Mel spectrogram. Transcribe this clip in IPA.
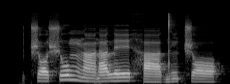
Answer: t͡ʃ ɔ˨ ʃ o˦ ŋ ã˨ ɾ a˦ l eː˦ h aː˨ d ĩ˦ t͡ʃ ɔ˦

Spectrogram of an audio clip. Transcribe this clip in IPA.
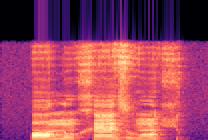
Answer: ɒ n ũ x ɛ̃ z v õ ç

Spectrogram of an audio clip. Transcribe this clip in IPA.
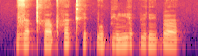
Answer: z ɐ kʰ ɐ pʰ ɜ kʰ e k͡p u pʲ u mʲ ɜ p y ɾ y ɓ œ

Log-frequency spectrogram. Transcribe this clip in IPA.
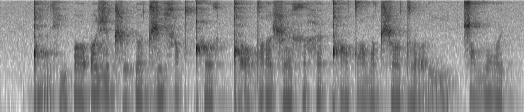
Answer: ɡ͡ǃ œ r x ḭ ʔ ɔ ʔ ɔ ʑ œ d ʂ o̰ ʔ ɾ o d ʐ i x œ tˤ ǃʰ o x ǃ ɔ̰ dˤ i ɾ i ʂ œ x ʌ h œ ǃʰ ɔ tˤ œ ðˤ i d ʂ ɔ d l ɔ̰ ɾ ḭ | ʈ͡ʂ ʌ l ðˤ ʉ

